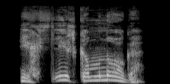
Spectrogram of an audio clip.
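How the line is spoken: Hissing whisper. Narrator (Russian): свистящим шепотом кровник произнес

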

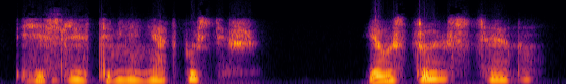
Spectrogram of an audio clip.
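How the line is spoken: Quiet declaration. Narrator (Russian): негромко заявила она

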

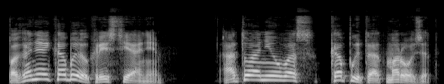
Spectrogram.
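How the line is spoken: Cheerful shout. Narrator (Russian): весело прикрикнул Полухтин

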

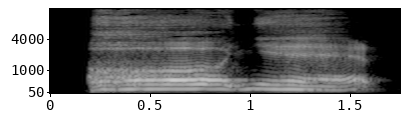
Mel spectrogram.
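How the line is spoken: Mocking drawl, snake. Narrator (Russian): с усмешкой протянул змей

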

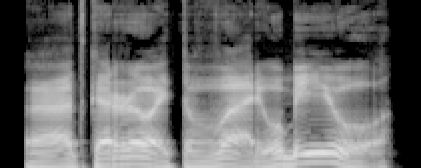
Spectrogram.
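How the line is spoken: Deep bass voice. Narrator (Russian): Басом добавил

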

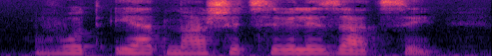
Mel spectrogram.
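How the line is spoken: Whisper. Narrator (Russian): шепнул Бернар Сигу

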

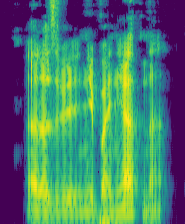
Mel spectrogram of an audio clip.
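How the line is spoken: Rude, offended retort. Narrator (Russian): грубо оскорбился

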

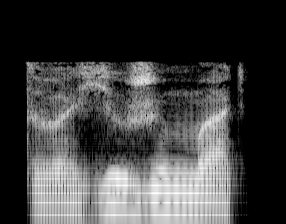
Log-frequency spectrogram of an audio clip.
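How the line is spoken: Exhaled. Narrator (Russian): выдохнул кот

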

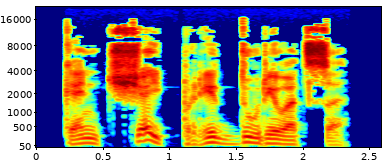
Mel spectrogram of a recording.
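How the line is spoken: Sharp shout. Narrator (Russian): прикрикнул Сизов

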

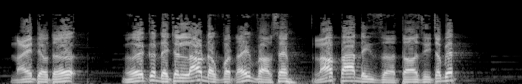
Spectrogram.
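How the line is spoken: Cold old man. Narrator (Vietnamese): vị lão già đầu bù tóc rối cất tiếng lạnh lùng

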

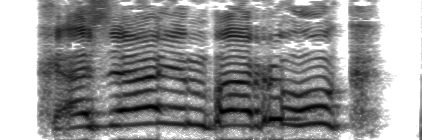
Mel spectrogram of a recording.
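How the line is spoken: Squealing. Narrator (Russian): завизжал он

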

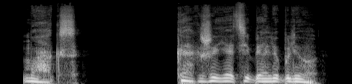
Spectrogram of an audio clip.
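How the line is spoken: Whisper. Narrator (Russian): прошептал он Максу

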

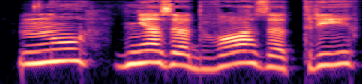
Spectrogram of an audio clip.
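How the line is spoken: Reluctant drawl. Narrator (Russian): протянула она неохотно, словно оказывала большую услугу

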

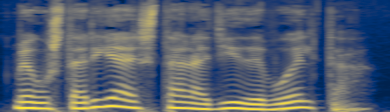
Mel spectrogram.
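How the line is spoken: Plain. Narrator (Spanish): dijo

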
